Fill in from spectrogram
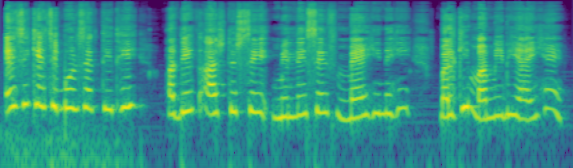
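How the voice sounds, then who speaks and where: A woman playing a friendly, chatty visitor in a Hindi cartoon story, with an animated way of talking. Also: very high-pitched, moderate pace. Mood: cheerful. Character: friendly, chatty female visitor in a village household.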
